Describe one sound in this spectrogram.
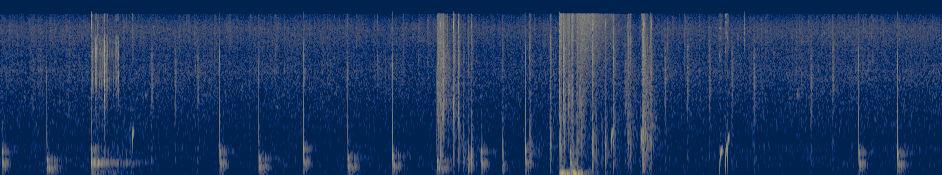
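Short, sharp game sound effects pop and thud at irregular intervals.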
